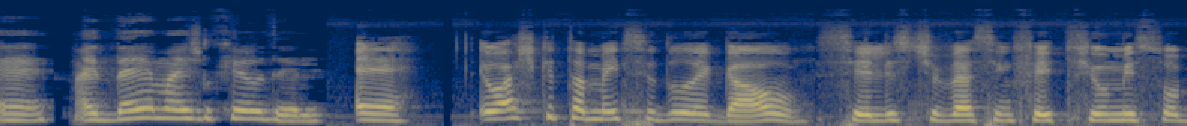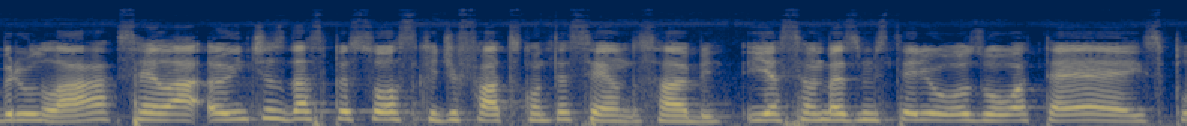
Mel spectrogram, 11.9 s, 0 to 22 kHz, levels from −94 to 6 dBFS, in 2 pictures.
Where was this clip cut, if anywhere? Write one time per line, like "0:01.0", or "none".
0:01.0
0:01.3
0:03.1
0:05.3
0:06.1
0:08.0
0:08.5
0:10.0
